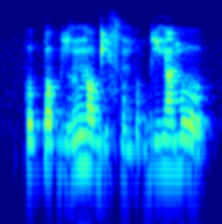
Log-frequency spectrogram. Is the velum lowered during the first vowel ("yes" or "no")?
no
